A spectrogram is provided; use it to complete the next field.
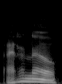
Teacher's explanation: the don't and no just merge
